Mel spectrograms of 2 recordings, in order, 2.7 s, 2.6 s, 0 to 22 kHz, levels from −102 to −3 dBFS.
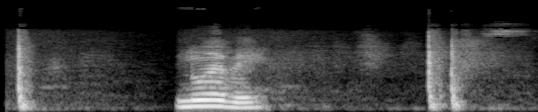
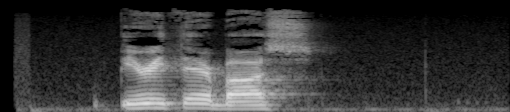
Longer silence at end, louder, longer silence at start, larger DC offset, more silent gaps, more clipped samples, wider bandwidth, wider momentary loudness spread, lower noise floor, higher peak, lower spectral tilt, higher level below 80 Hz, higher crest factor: second, 0.35 s vs 1 s; first, -17 LUFS vs -21 LUFS; second, 0.1 s vs 0.6 s; neither; neither; neither; second, 7.4 kHz vs 15.5 kHz; first, 16 LU vs 12 LU; about the same, -62 dBFS vs -60 dBFS; first, -2 dBFS vs -6 dBFS; first, -7 dB/octave vs -5 dB/octave; second, -68 dBFS vs -62 dBFS; about the same, 18 dB vs 18 dB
